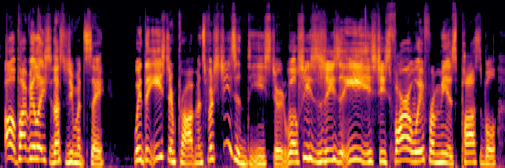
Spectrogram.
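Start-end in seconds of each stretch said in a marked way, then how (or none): none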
